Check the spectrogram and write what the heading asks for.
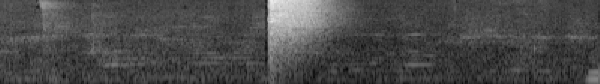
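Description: A short, sharp hiss of carbonation gas escaping from a SodaStream bottle of freshly carbonated soda, about a second in, as the bottle is opened.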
